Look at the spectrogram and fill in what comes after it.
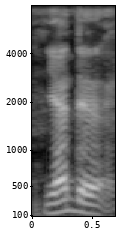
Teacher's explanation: Tapi pantulkan kecil aja. Qalqalah sughra.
